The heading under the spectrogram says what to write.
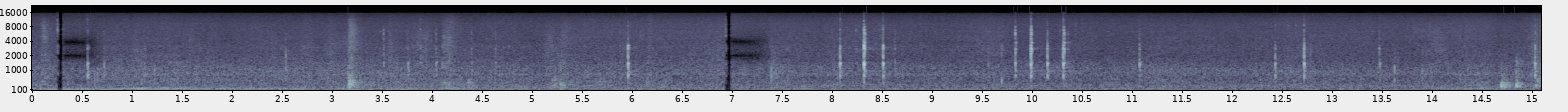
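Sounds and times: sharp high clicks: 8.0s - 8.8s, 9.6s - 11.3s, 12.2s - 13.7s.

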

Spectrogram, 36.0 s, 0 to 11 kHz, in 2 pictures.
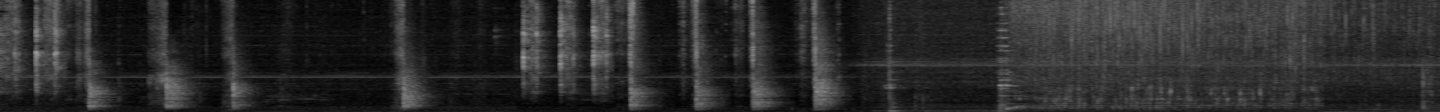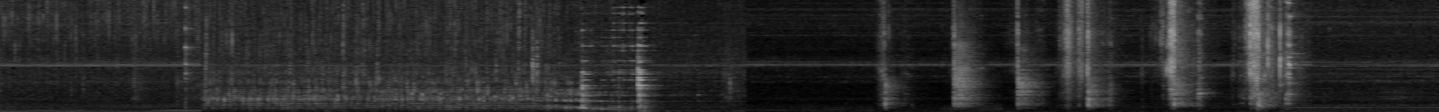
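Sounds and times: knife chopping on cutting board: 0.1s - 3.2s, 7.8s - 10.6s
pot simmering: 12.5s - 27.3s.

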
